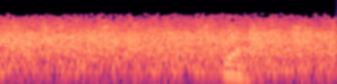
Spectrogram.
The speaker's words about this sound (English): Applause for that.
